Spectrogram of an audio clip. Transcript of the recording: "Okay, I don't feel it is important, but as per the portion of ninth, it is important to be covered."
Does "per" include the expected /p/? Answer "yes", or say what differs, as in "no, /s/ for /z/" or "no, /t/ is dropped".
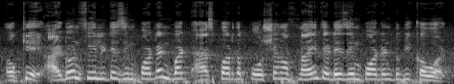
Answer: no, /f/ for /p/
